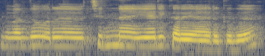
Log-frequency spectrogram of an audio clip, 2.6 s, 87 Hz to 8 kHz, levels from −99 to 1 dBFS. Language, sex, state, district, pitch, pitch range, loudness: Tamil, female, Tamil Nadu, Kanyakumari, 195 Hz, 170-205 Hz, -14 LUFS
